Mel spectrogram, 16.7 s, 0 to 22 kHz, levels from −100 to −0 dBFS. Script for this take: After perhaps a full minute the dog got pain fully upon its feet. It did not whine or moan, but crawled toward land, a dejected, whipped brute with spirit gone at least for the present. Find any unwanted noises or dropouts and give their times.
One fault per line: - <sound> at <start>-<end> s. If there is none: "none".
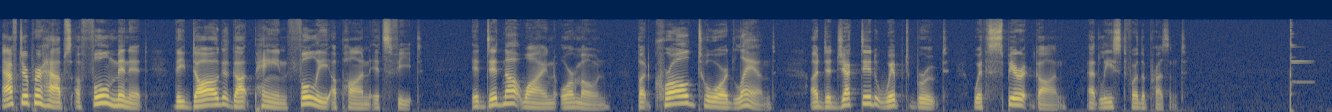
- tap at 16.1-16.4 s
